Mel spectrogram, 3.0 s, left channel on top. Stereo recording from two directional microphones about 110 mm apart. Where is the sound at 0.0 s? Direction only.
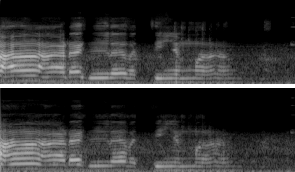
35° right (ahead or behind).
